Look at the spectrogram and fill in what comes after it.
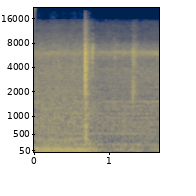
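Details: AC condenser that would not start with indoor blower running, after reconnecting a loose, pulled thermostat control wire: brief steady low hum, sharp click, then quieter running; condenser starts and runs normally.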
